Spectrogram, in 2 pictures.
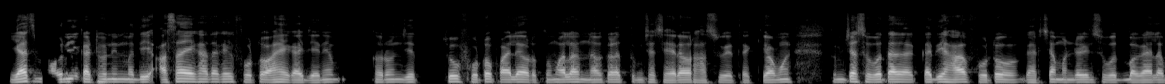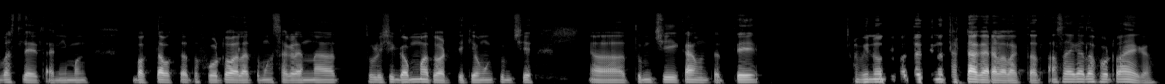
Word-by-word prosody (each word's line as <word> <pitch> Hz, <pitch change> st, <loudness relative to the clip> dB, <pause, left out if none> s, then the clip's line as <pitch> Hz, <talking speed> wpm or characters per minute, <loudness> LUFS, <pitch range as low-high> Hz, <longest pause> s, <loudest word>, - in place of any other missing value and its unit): याच 135 Hz, +2 st, +7 dB
भावनिक 130 Hz, +2 st, -1 dB
आठवणींमध्ये 120 Hz, 0 st, +1 dB
असा 125 Hz, +5 st, +4 dB
एखादा 125 Hz, 0 st, +2 dB
काही 125 Hz, 0 st, 0 dB
फोटो 110 Hz, +1 st, -1 dB
आहे 110 Hz, +1 st, +4 dB
का 105 Hz, -1 st, +3 dB
जेणेकरून 110 Hz, +2 st, -4 dB
जे 115 Hz, +1 st, -1 dB, 0.3 s
जो 135 Hz, 0 st, +4 dB
फोटो 115 Hz, 0 st, 0 dB
पाहिल्यावर 110 Hz, 0 st, +4 dB
तुम्हाला 110 Hz, +2 st, +2 dB
नकळत 110 Hz, 0 st, 0 dB
तुमच्या 105 Hz, +1 st, -6 dB
चेहऱ्यावर 105 Hz, +2 st, +2 dB
हसू 95 Hz, +1 st, -6 dB
येतं 95 Hz, -1 st, -5 dB
किंवा 105 Hz, +3 st, +1 dB, 0.4 s
तुमच्यासोबत 115 Hz, 0 st, +1 dB
अ, 115 Hz, -1 st, +5 dB
कधी 115 Hz, +2 st, +2 dB
हा 115 Hz, -1 st, +5 dB
फोटो 110 Hz, +2 st, +2 dB
घरच्या 110 Hz, +1 st, -3 dB
मंडळींसोबत 110 Hz, -1 st, -2 dB
बघायला 105 Hz, +1 st, +1 dB
बसलेत 105 Hz, -2 st, -4 dB
आणि 95 Hz, +2 st, -7 dB
मग 100 Hz, 0 st, -6 dB, 0.5 s
बघता-बघता 105 Hz, -3 st, 0 dB
तो -, -, -8 dB
फोटो 105 Hz, 0 st, -1 dB
आला, 100 Hz, -1 st, +4 dB
तर 100 Hz, -, -15 dB
मग 105 Hz, 0 st, -6 dB
सगळ्यांना 105 Hz, +1 st, -1 dB, 0.4 s
थोडीशी 110 Hz, +1 st, -5 dB
गंमत 110 Hz, +1 st, +1 dB
वाटते 100 Hz, 0 st, -1 dB
किंवा 105 Hz, 0 st, -3 dB
मग 105 Hz, -, -6 dB
तुमचे 105 Hz, -1 st, -5 dB, 0.6 s
अ, 100 Hz, -1 st, -1 dB
तुमची 110 Hz, +1 st, -3 dB
काय 110 Hz, -, +4 dB
म्हणतात 100 Hz, -2 st, -5 dB
ते? 110 Hz, 0 st, +4 dB, 1.0 s
विनोदी 120 Hz, +1 st, 0 dB
पद्धतीने 115 Hz, 0 st, -2 dB
थट्टा 120 Hz, +2 st, +8 dB
करायला 100 Hz, -3 st, +5 dB
लागतात, 95 Hz, 0 st, -2 dB, 0.2 s
असा 120 Hz, +2 st, -1 dB
एखादा 125 Hz, +1 st, +2 dB
फोटो 120 Hz, 0 st, -1 dB
आहे 120 Hz, -4 st, +3 dB
का? 85 Hz, +1 st, -8 dB
110 Hz, 155 wpm, -24 LUFS, 105-115 Hz, 1.0 s, थट्टा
